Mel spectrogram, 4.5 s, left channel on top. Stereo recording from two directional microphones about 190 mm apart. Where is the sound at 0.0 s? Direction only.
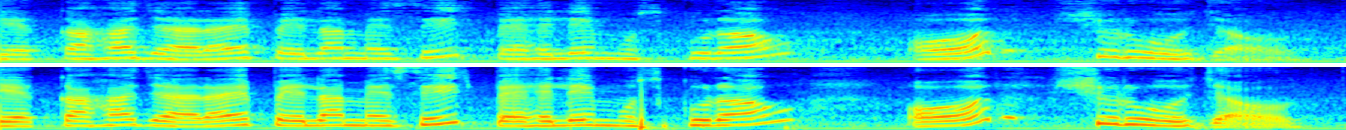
60° right (ahead or behind).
